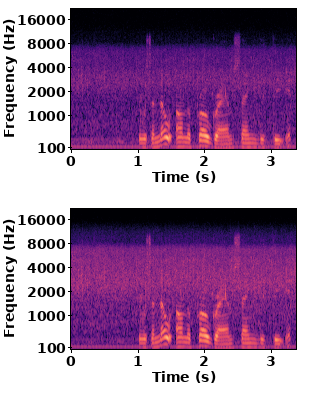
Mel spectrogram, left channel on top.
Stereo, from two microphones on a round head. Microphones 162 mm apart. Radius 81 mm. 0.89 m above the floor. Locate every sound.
0.0 s running water: 50° right (ahead or behind)
1.0 s a man speaking: 30° right (ahead or behind)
